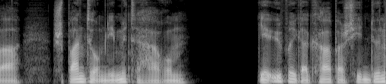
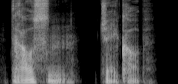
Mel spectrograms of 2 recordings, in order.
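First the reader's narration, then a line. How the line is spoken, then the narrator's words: Snarl. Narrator (German): fauchte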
